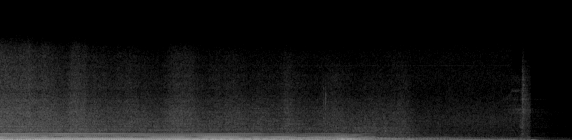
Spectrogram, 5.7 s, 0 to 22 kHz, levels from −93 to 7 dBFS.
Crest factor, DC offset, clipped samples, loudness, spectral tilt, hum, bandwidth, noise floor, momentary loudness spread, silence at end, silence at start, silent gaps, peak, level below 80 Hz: 14 dB; under 0.1%; under 0.1%; -38 LUFS; -8 dB/octave; none; 14 kHz; -63 dBFS; 22 LU; 0.35 s; 0 s; none; -22 dBFS; -46 dBFS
